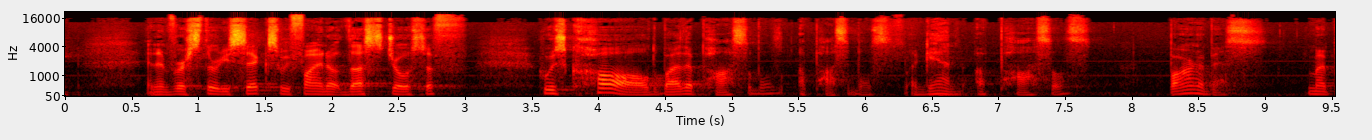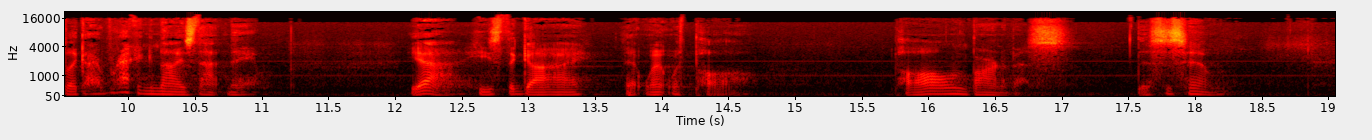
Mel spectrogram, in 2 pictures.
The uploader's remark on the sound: a sermon I delivered at Life Church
